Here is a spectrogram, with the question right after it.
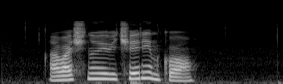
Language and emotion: Russian, positive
